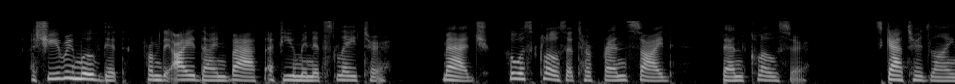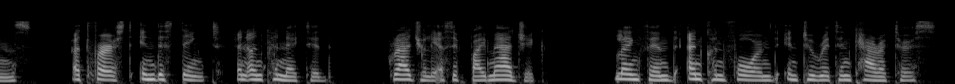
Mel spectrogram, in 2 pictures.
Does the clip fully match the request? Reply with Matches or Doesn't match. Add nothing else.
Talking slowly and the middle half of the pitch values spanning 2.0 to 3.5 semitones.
Matches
